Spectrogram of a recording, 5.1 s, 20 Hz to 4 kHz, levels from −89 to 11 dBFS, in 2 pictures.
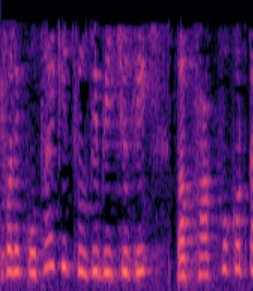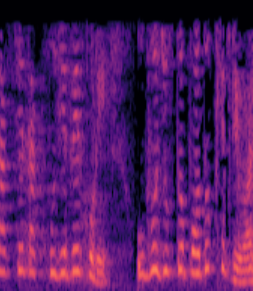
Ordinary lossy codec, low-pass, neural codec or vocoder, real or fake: AAC, 16 kbps; 3.6 kHz; none; real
